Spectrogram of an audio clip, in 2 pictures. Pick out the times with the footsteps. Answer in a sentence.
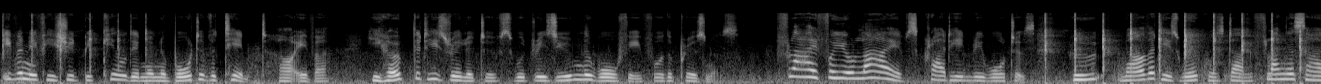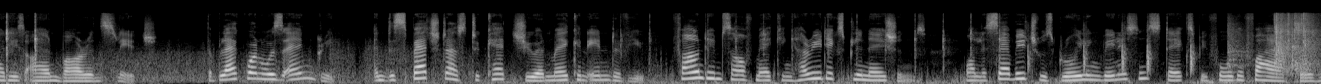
You can't hear the footsteps here.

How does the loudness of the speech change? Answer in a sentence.
The loudness of the speech stays about the same.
